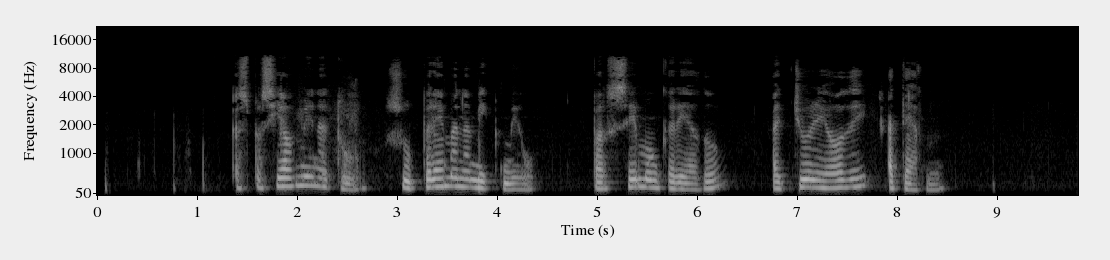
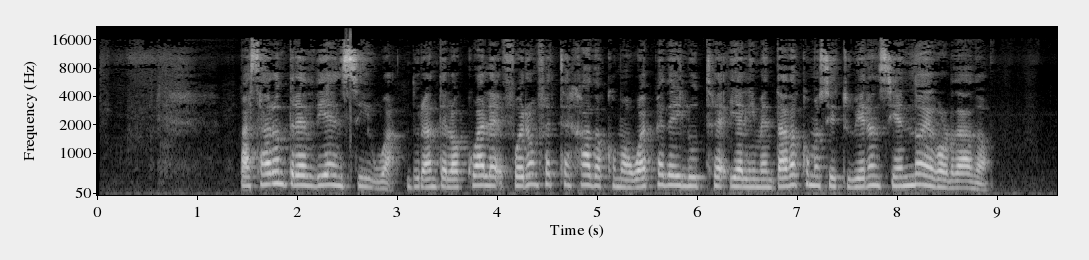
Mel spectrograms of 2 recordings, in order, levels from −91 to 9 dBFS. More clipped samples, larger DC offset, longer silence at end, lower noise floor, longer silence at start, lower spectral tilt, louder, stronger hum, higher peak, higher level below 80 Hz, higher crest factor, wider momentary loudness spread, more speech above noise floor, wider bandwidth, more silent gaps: neither; neither; first, 1.35 s vs 0.7 s; first, -74 dBFS vs -55 dBFS; first, 1.4 s vs 0.8 s; first, -6 dB/octave vs -4 dB/octave; second, -32 LUFS vs -16 LUFS; neither; second, -10 dBFS vs 0 dBFS; second, -80 dBFS vs -52 dBFS; first, 24 dB vs 18 dB; first, 15 LU vs 7 LU; first, 44 dB vs 39 dB; second, 11 kHz vs 16.5 kHz; neither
